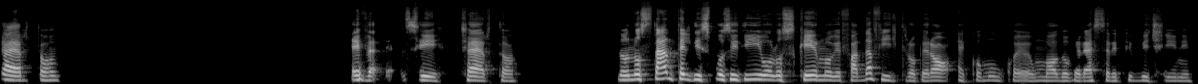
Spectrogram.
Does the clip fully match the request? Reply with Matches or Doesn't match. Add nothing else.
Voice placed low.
Doesn't match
